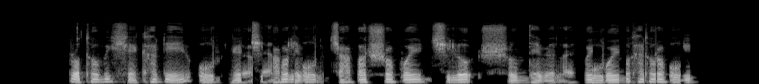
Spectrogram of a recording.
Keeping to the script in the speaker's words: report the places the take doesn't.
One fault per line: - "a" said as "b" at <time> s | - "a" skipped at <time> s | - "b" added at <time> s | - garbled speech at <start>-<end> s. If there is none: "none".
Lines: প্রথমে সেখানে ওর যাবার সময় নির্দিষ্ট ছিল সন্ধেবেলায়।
- garbled speech at 2.3-3.2 s
- "নির্দিষ্ট" skipped at 4.2 s
- garbled speech at 5.8-7.0 s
